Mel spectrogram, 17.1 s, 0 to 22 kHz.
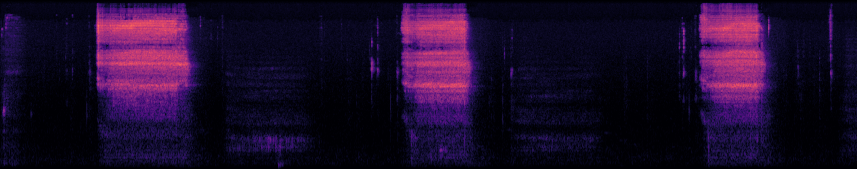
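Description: A Vapefly Kriemhild 2 e-cigarette set to 50 watts, three long hissing draws of about two seconds each at a steady rhythm, close up, with soft exhales in between and no talking.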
